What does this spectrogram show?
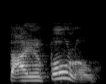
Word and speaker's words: diabolo: diabolo uh it's spelled d-i-a-b-o-l-o so yeah a little bit like diablo but diabolo what is diabolo diabolo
